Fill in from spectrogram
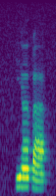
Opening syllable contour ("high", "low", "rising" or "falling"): high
